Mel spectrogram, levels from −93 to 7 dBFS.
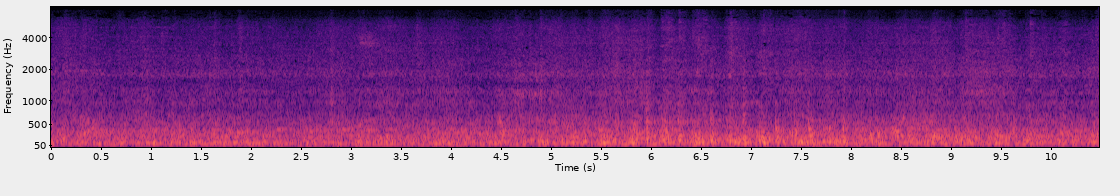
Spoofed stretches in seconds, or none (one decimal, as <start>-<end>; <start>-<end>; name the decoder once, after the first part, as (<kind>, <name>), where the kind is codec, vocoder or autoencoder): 2.2-4.1 (autoencoder, DAC-VAE); 5.0-5.6; 7.6-9.0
